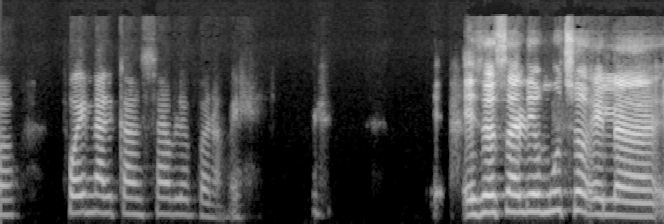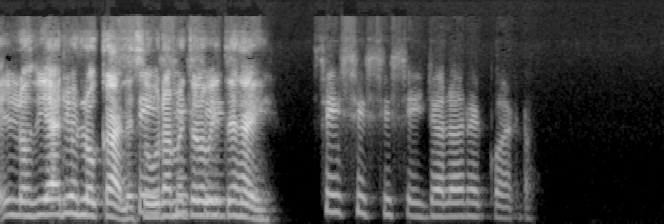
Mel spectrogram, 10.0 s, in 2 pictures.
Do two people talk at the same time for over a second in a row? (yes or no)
yes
